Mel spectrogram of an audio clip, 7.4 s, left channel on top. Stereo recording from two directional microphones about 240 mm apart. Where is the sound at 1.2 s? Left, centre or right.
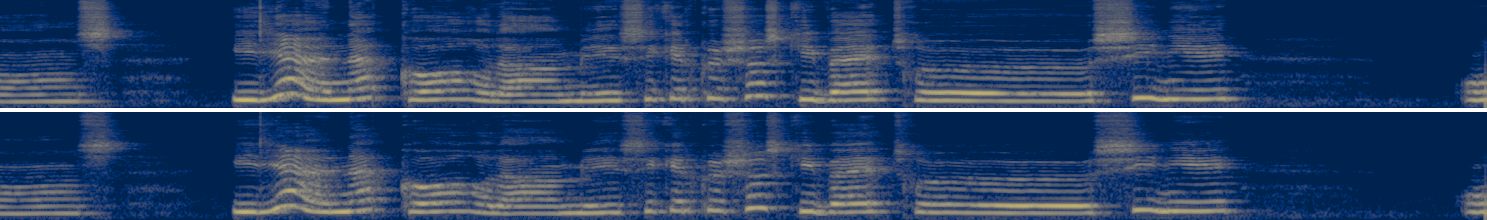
Left.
